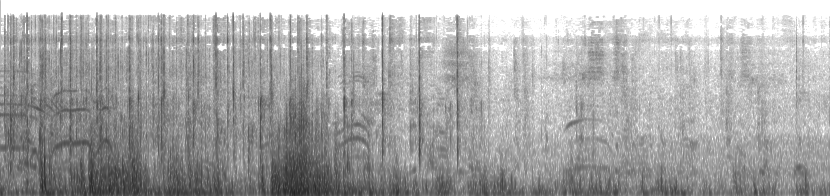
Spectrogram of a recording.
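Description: Scattered clapping and sharp hand slaps as teammates high-five down a line, mixed with voices and chatter, with a louder burst of noise about three seconds in. The slapping thins out in the second half, leaving quieter voices.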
